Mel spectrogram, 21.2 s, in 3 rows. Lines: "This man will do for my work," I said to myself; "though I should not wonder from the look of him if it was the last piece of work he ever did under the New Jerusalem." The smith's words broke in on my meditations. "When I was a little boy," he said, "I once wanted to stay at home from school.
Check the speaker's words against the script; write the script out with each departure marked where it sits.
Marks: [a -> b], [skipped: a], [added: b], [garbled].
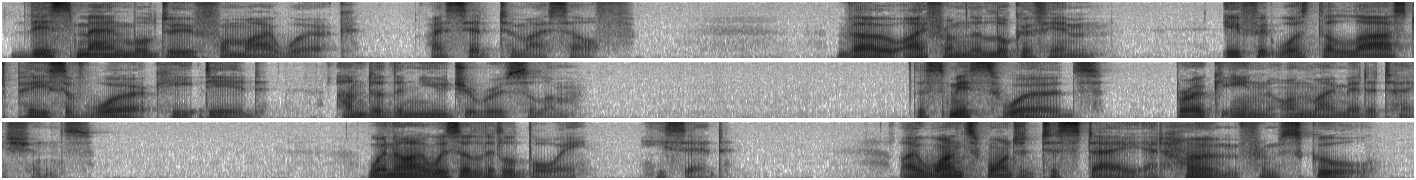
"This man will do for my work," I said to myself; "though I [skipped: should not wonder] from the look of him if it was the last piece of work he [skipped: ever] did under the New Jerusalem." The smith's words broke in on my meditations. "When I was a little boy," he said, "I once wanted to stay at home from school.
